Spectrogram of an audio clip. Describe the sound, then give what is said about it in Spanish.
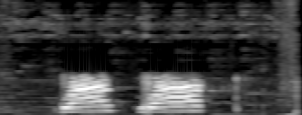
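A voice imitates a duck with two loud, nasal quacks in quick succession, each about a third of a second long, followed by quiet background murmur. “Mira, ¿puedes hacer el ruido de un pato?”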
